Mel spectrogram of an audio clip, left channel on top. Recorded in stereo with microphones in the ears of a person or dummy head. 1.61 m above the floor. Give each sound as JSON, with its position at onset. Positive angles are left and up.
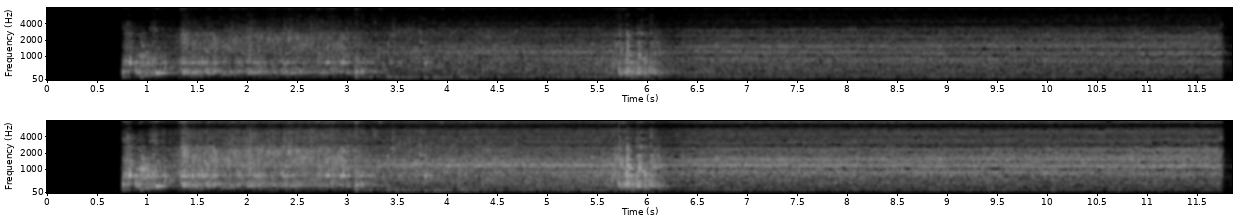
{"t": 0.8, "sound": "a toilet flushing", "side_deg": -55, "distance_m": 0.6}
